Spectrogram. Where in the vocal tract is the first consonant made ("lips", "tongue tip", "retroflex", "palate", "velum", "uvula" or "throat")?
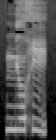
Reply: lips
